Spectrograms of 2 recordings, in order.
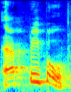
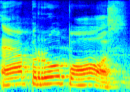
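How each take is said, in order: First: The final s is silent. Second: The final s is pronounced. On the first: The speaker calls it right. "अब हमको राइट करना है" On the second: The speaker calls it wrong. "वैसे रंग में हम पढ़ेंगे"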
